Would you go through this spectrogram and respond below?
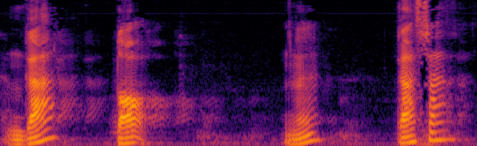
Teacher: nos comemos la S y abrimos la O final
